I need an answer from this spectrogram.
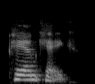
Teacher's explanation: the N in pancake assimilates the velar place of articulation of the following K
